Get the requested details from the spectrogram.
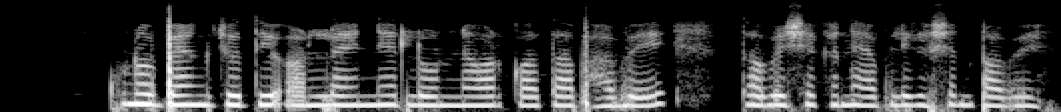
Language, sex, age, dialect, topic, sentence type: Bengali, female, 18-24, Northern/Varendri, banking, statement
